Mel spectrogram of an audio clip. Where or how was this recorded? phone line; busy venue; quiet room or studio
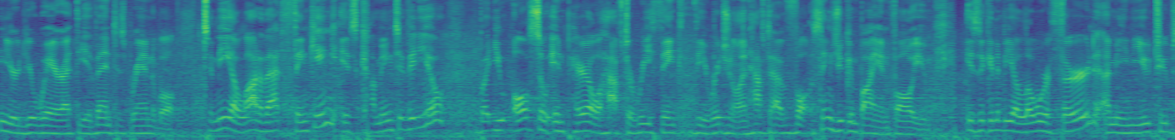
busy venue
